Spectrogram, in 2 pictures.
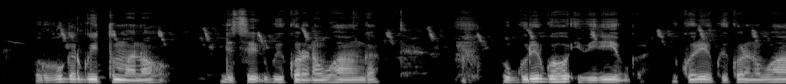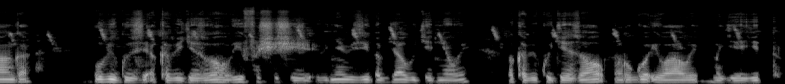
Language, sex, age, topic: Kinyarwanda, male, 18-24, finance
